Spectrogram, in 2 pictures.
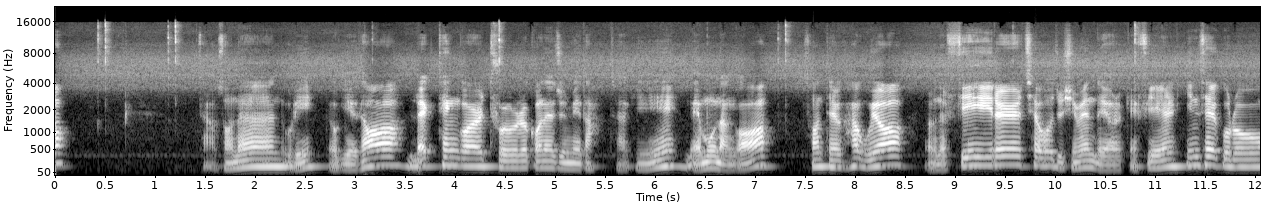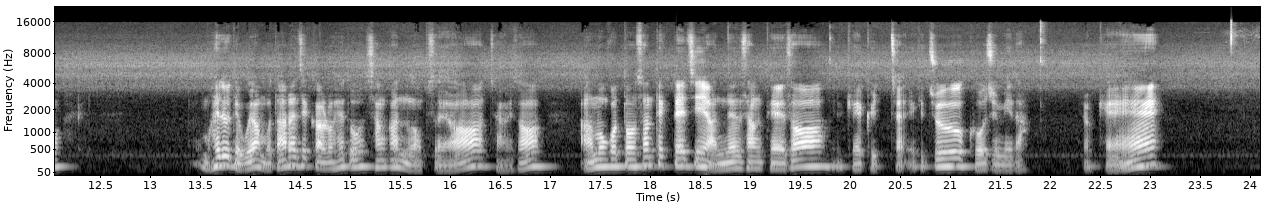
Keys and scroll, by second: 2.8 ctrl+2, 6.6 Escape, 9.2 ctrl+2, 12.4 Escape.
